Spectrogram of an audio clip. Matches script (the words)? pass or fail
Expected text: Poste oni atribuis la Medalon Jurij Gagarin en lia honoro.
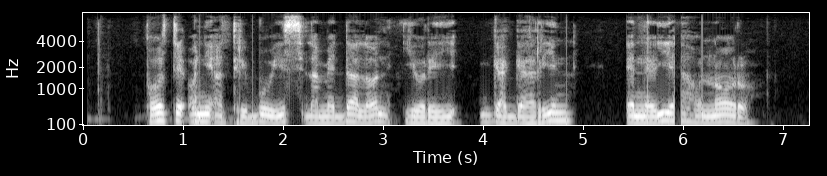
pass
